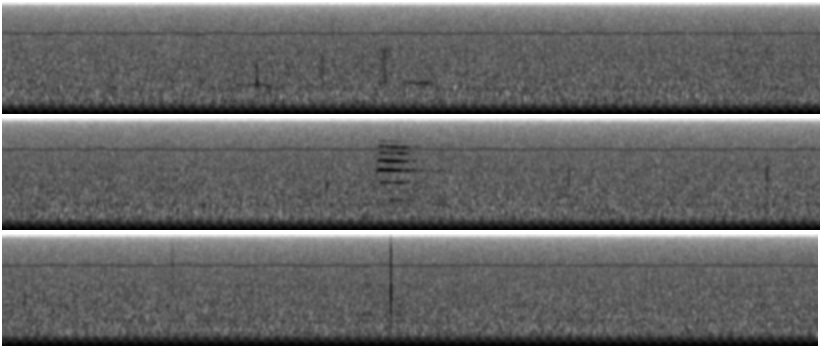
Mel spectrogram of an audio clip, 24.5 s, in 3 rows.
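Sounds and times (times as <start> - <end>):
constant low hum: 0.0 - 24.5
orca call: 12.0 - 12.6.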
